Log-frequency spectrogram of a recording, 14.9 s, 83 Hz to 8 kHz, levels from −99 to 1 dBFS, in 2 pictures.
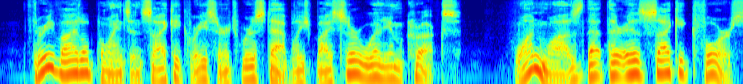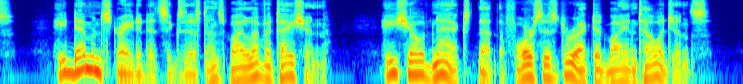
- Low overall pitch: Yes, low, 110 Hz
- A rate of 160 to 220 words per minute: No, average, 140 wpm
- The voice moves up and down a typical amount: No, wide, 8.2 semitones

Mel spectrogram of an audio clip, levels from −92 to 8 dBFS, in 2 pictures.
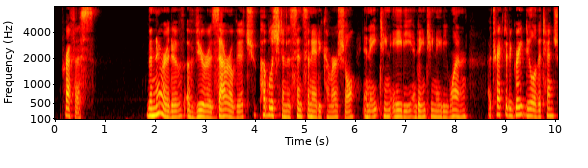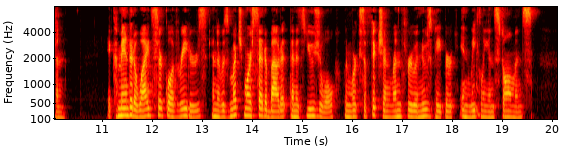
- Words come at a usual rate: Yes, average, 150 wpm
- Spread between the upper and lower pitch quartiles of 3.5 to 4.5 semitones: No, average, 2.9 semitones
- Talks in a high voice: No, medium, 160 Hz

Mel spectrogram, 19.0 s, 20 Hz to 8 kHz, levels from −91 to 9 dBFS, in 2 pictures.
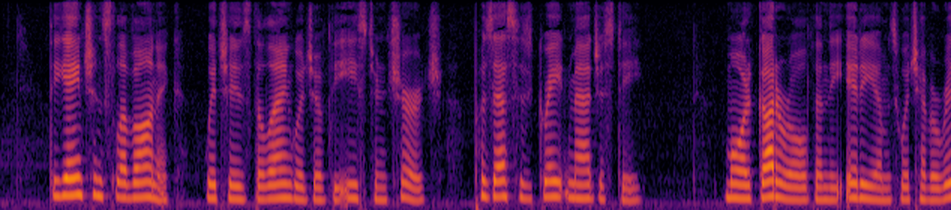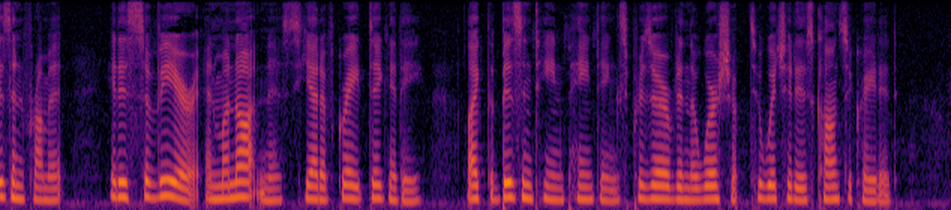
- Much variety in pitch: No, average, 2.9 semitones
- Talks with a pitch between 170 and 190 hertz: Yes, medium, 185 Hz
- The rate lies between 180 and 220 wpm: No, average, 145 wpm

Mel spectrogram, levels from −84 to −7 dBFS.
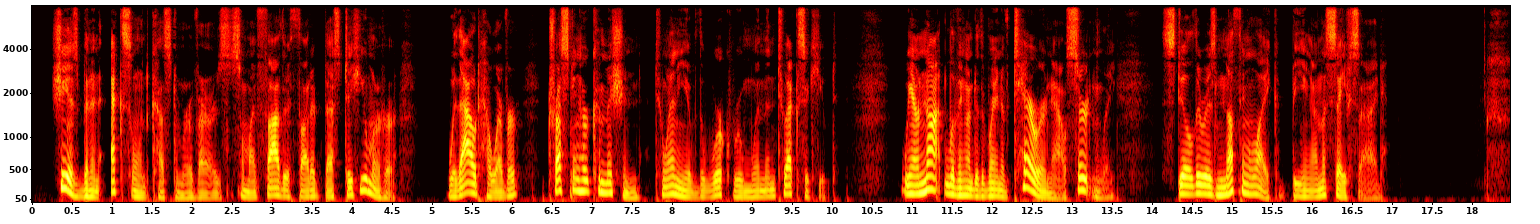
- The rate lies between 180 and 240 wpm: No, average, 165 wpm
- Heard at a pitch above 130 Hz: No, low, 100 Hz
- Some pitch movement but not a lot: No, wide, 7.5 semitones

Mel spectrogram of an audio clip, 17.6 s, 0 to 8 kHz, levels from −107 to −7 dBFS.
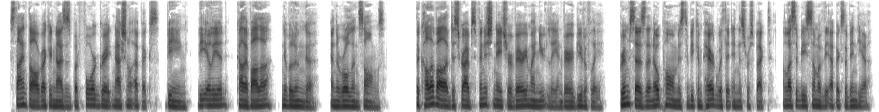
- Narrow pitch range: Yes, narrow, 2.2 semitones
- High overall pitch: No, low, 105 Hz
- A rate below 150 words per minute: No, average, 165 wpm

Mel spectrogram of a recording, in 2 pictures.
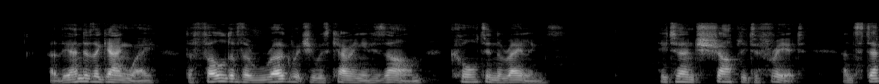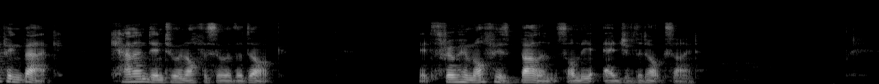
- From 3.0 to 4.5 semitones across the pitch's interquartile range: No, average, 5.0 semitones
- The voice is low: Yes, low, 105 Hz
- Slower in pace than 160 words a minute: No, average, 170 wpm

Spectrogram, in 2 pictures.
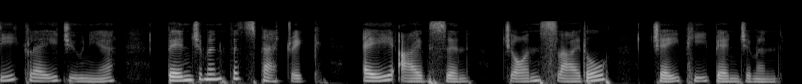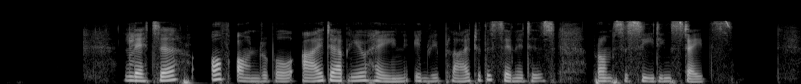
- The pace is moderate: No, slow, 90 wpm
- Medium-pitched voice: Yes, medium, 150 Hz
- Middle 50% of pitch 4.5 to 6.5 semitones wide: No, average, 4.0 semitones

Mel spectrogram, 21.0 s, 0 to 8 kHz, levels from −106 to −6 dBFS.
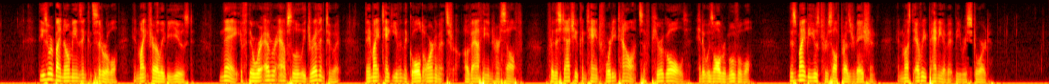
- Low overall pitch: Yes, low, 115 Hz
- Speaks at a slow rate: No, average, 170 wpm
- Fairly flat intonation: No, average, 4.4 semitones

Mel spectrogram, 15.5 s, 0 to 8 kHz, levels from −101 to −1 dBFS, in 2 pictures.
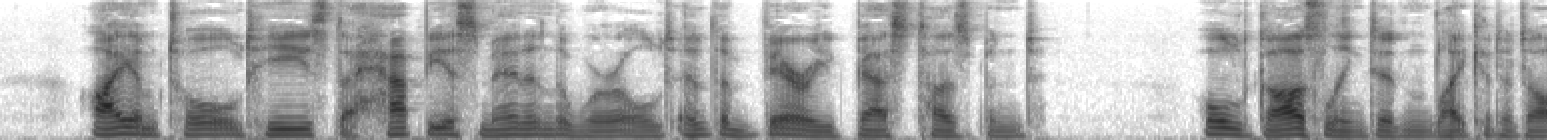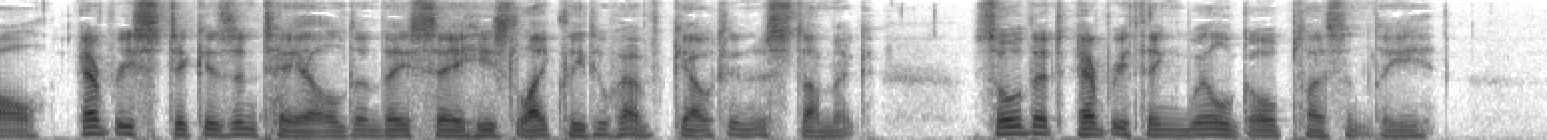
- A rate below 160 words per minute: No, average, 170 wpm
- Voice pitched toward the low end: Yes, low, 110 Hz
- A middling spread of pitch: Yes, average, 3.1 semitones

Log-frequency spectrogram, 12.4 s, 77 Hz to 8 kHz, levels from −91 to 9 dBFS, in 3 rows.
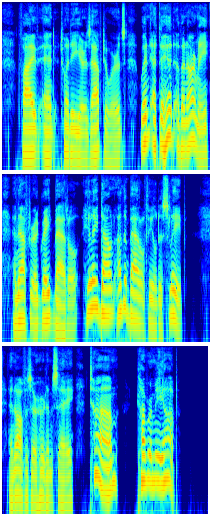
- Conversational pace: Yes, average, 165 wpm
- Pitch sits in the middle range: No, low, 130 Hz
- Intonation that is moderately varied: No, wide, 6.4 semitones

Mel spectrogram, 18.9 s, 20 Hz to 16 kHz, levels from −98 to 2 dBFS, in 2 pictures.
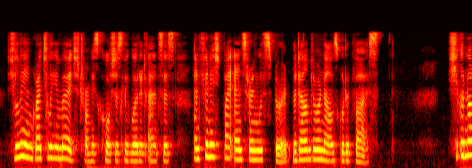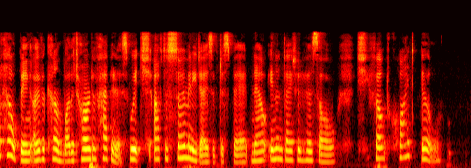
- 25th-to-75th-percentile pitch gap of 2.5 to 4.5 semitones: No, average, 5.1 semitones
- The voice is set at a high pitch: Yes, high, 210 Hz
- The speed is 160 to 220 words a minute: No, average, 145 wpm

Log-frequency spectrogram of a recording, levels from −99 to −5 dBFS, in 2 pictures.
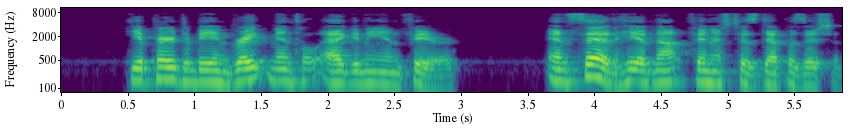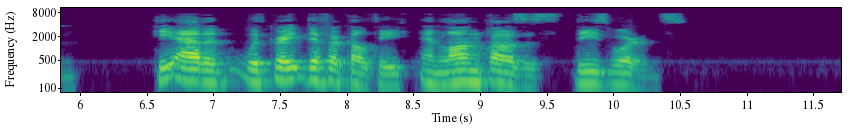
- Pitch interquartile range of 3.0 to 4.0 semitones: Yes, average, 3.5 semitones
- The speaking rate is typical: Yes, average, 145 wpm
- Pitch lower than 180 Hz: Yes, medium, 140 Hz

